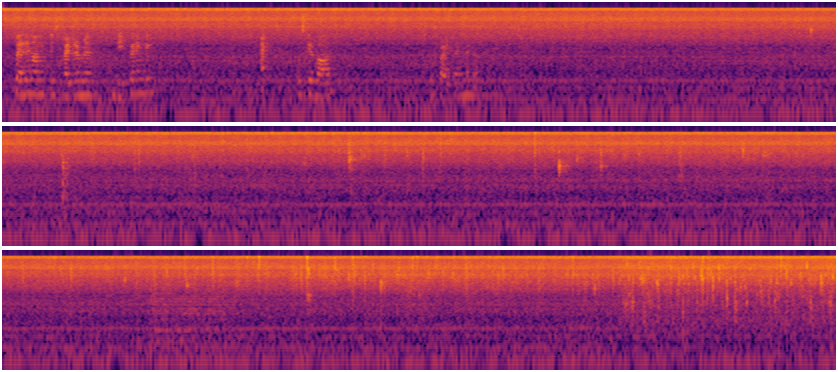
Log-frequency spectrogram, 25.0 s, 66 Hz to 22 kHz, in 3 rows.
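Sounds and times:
fish sizzling in hot oil: 0:00.1 - 0:25.0.

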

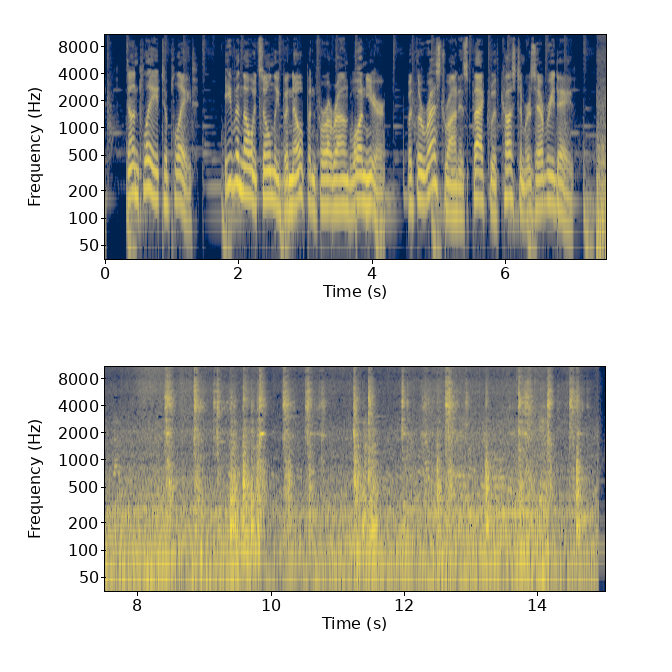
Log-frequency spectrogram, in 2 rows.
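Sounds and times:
food sizzling: 0:07.4 - 0:15.0
spatula scraping a wok: 0:07.7 - 0:15.0.

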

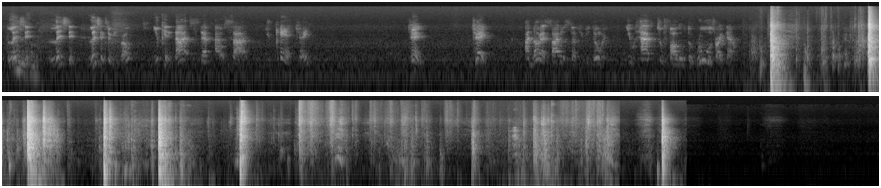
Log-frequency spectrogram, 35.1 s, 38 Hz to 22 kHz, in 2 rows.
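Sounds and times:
rustling: 0:14.9 - 0:29.9
heavy bangs and thuds: 0:15.2 - 0:16.2, 0:17.1 - 0:18.8, 0:19.5 - 0:21.5.

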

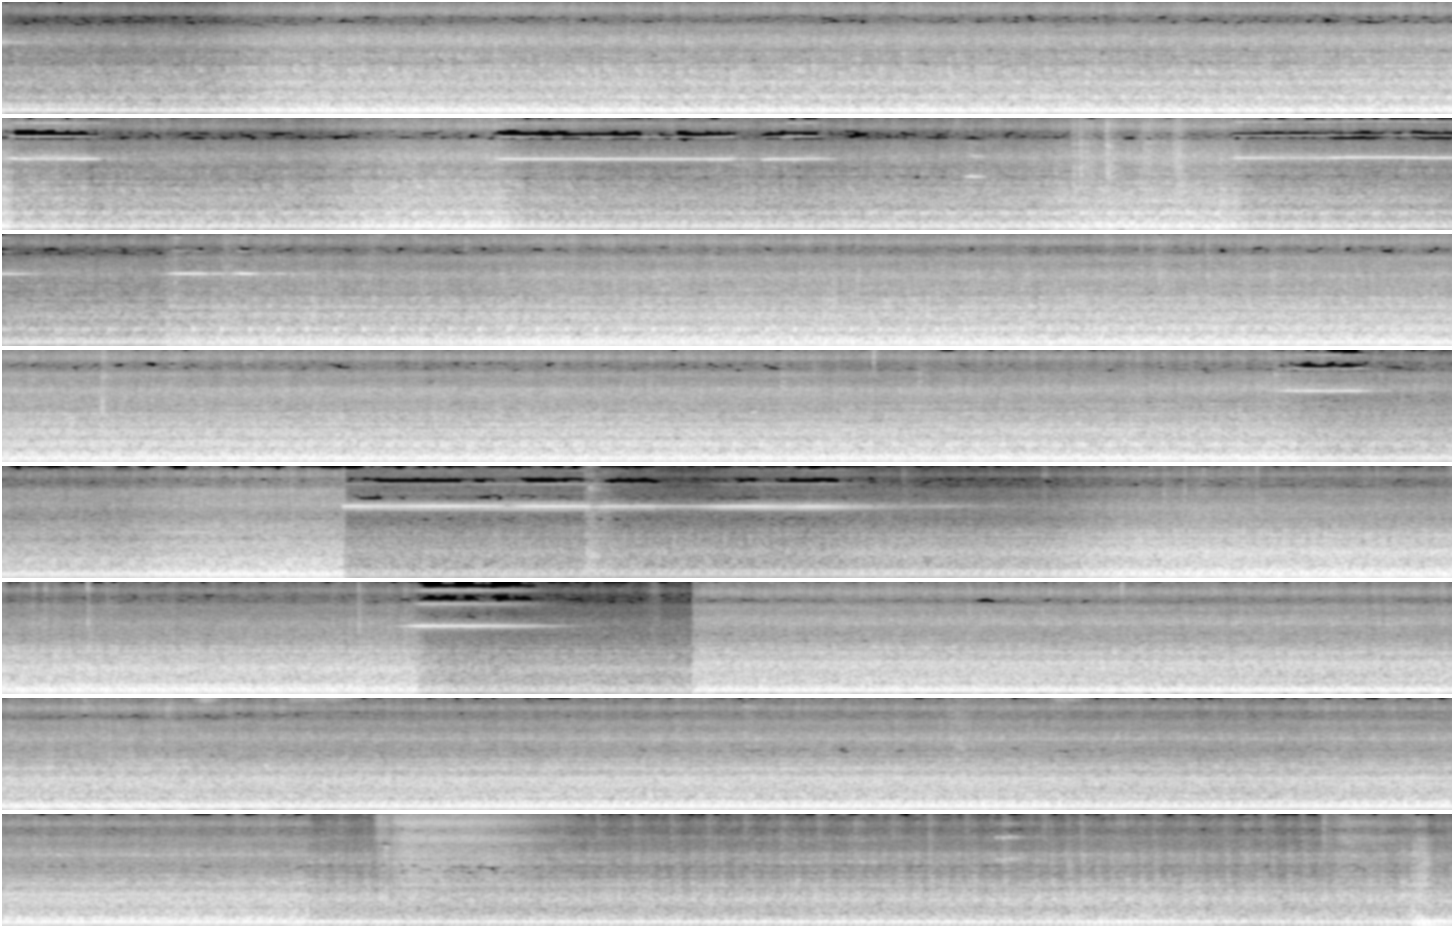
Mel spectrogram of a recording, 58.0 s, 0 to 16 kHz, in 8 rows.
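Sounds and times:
short high-pitched squeals: 0:00.0 - 0:00.4, 0:07.1 - 0:08.0, 0:09.5 - 0:12.3, 0:13.0 - 0:16.4, 0:27.8 - 0:28.9, 0:30.6 - 0:34.2, 0:38.2 - 0:39.3
vehicle engine running: 0:00.0 - 0:31.2, 0:33.3 - 0:58.0.

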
